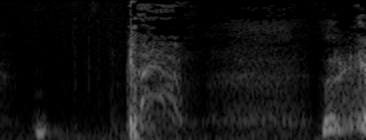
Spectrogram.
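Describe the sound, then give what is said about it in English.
A person coughs and clears their throat: a short, low throaty sound, then two louder, rough coughs with a faint raspy breath between them. The whole run is fairly quiet. “I'm sorry, this cough must be terrible.”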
